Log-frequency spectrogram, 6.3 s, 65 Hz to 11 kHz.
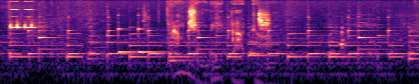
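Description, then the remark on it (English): A microwave oven heats regular RODI water for about 2 minutes, humming steadily while a series of electronic beeps sound from its keypad, with a voice murmuring briefly in the middle. “Let's put it in the microwave.”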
